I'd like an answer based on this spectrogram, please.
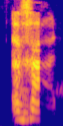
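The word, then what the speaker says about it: אחד: Echad. Echad. You know, Echad. Passover, when you know, who knows one, I know one, one is Hashem in heaven and the earth, or some people go, Echad mi yodeya, Echad ani yodeya, Echad Eloheinu, blah,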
